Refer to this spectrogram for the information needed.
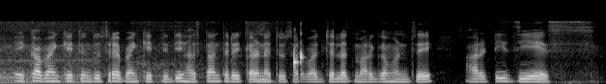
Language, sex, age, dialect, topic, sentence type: Marathi, male, 18-24, Southern Konkan, banking, statement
